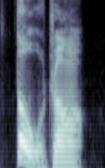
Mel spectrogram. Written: 斗争

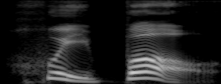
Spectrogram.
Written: 汇报

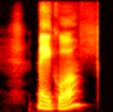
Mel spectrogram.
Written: Mei3 guo2

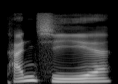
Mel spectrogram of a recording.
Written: 叹气

